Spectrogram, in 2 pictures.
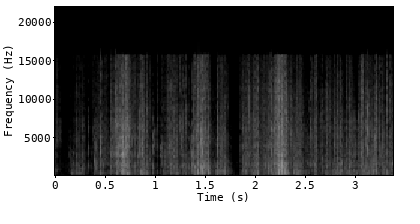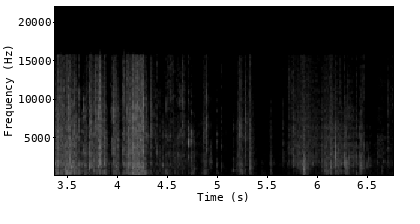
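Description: Clear plastic packaging crinkling and rustling as it is handled and opened, in a dense run of crackles for about four seconds, then only a few faint ones.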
